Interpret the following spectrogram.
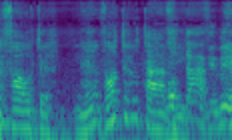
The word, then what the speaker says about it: Walter: tá tudo certinho aí primeiro meu nome é Walter né Walter Otávio Otávio é lá no Brasil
